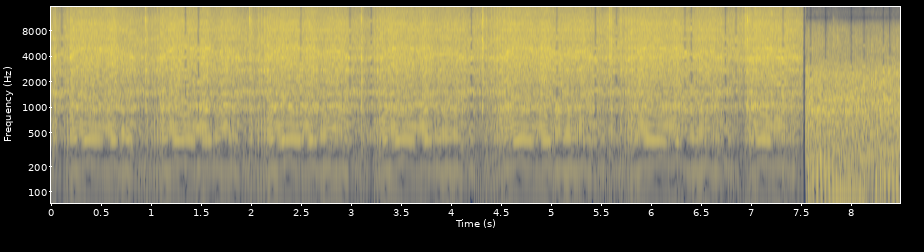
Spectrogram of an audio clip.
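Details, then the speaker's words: Used two-stage snowblower started on choke with a squirt of fuel: the engine surges up and down about once a second, hunting. Uneven running from a white speck of debris in the carburetor jet. "look close see this little white dot in there some debris"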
